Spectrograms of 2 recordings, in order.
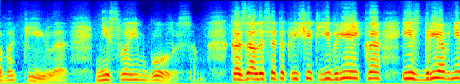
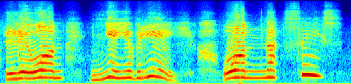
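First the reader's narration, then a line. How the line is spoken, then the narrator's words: Loud sobbing woman. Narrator (Russian): Маша рыдала так громко, что Герману пришлось отодвинуть трубку от уха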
